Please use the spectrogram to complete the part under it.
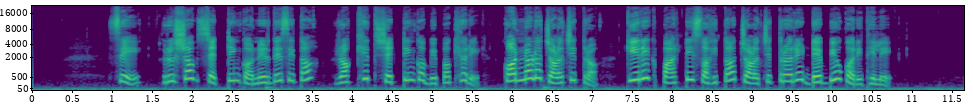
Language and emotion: Odia, neutral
